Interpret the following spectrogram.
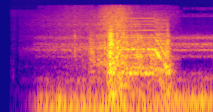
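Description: Mechanical sound effects for an animated machine intro: a low rumble comes in a moment after the start, then motorised whirring and sliding, with a tone that glides downward about a second in.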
